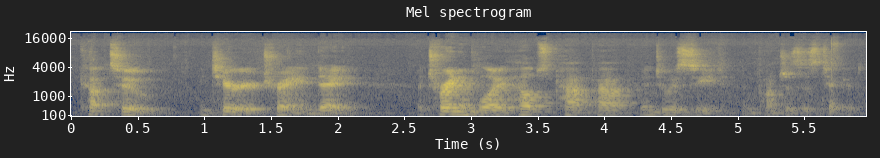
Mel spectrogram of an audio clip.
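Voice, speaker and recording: A man's voice: mid-range voice, normal speed, pushed and bright. A man reading scripted stage directions as narrator at a table read. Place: indoor room, seated reading panel. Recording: roomy, distant mic, faint noise.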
